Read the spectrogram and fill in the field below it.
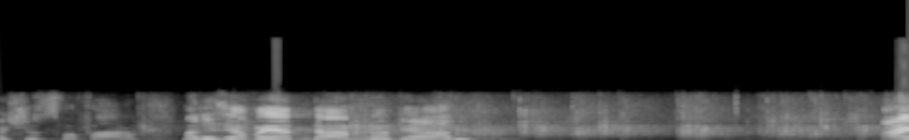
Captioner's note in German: Beifall bei der SPD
